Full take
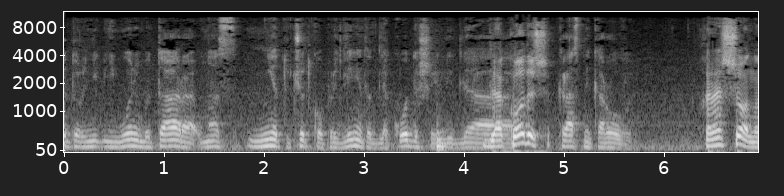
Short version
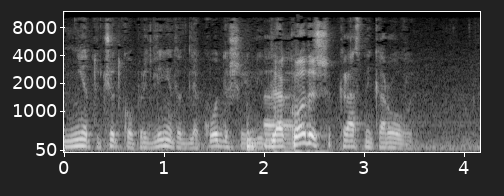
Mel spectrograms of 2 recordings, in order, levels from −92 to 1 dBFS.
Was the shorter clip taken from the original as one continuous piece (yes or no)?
no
